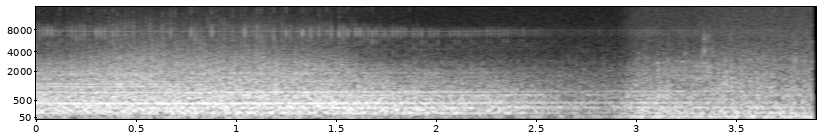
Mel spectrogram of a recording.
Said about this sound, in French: Juste au moment, une voiture passe.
